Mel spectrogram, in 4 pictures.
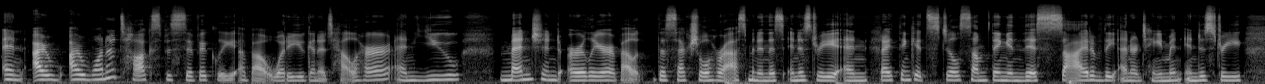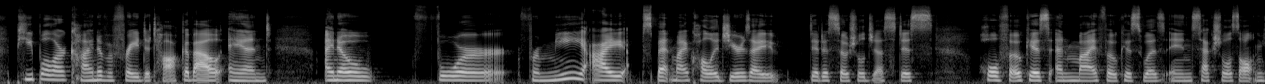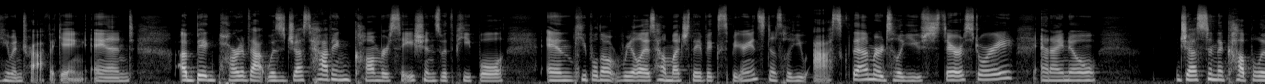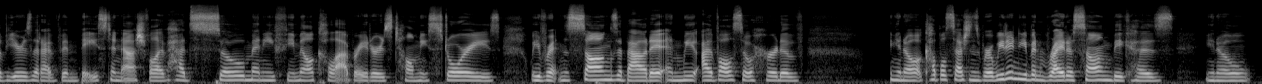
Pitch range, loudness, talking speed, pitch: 175-200 Hz, -23 LUFS, 185 wpm, 185 Hz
